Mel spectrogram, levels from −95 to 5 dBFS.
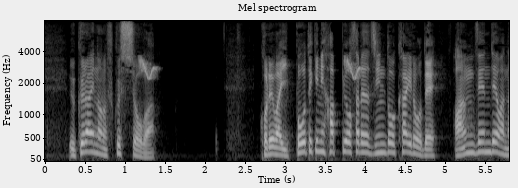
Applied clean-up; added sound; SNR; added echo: neural mask model RNNoise.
